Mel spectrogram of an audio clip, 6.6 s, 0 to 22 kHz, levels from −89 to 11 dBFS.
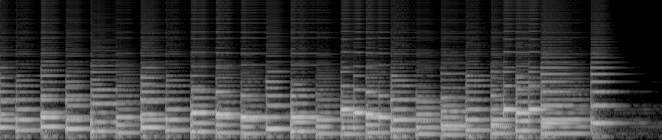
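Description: Crude rate conversion runs through the whole sound. Samples were dropped or repeated with no filtering, a pattern that fits a 48 kHz to 44.1 kHz change. The error, around 30 dB below the signal, adds an inharmonic gritty fizz tracking louder, brighter passages.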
